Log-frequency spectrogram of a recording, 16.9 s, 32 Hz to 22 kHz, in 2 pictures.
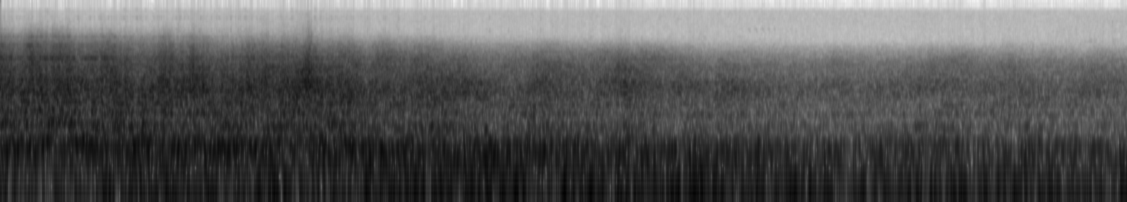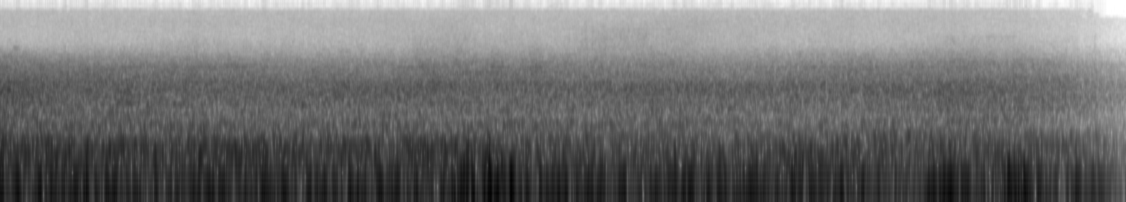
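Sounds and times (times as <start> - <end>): jet engines rumbling: 0.0 - 16.9.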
